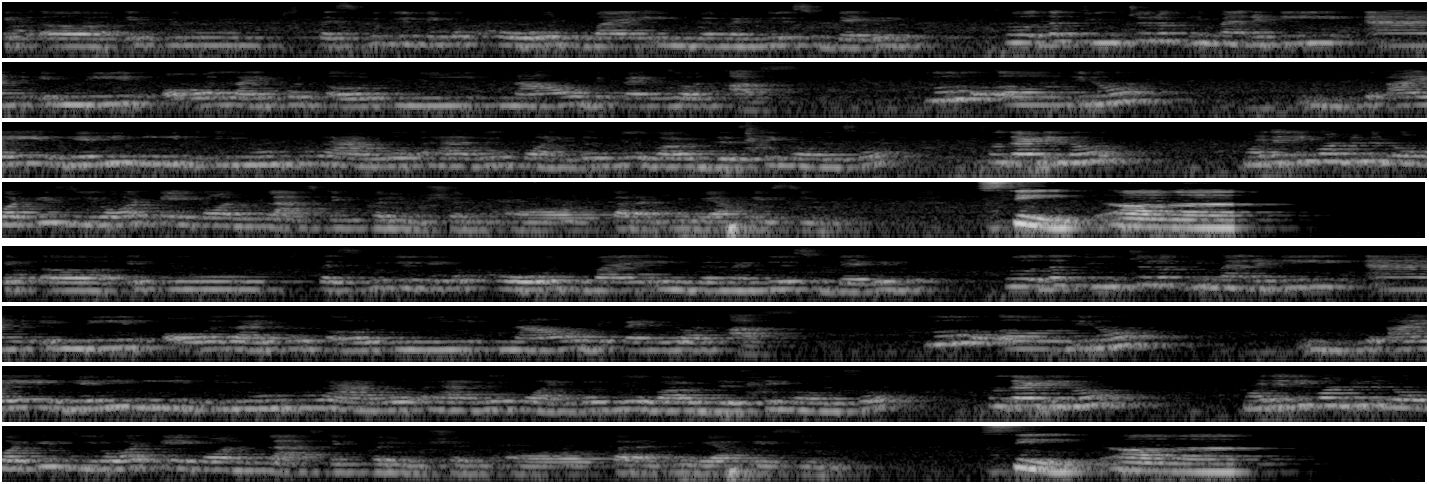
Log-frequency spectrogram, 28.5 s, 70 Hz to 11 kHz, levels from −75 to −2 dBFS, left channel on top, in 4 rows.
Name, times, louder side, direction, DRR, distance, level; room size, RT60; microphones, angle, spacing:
voice 1, 0.0-4.6 5.0-11.1 11.7-12.9 13.6-18.7 19.2-19.8 20.4-25.6, right 1 dB, 25° left, -1 dB, 1.8 m, -37 dB
voice 2, 26.3-27.5, left 7 dB, 80° left, 9 dB, 0.3 m, -25 dB
8.1 x 3.7 x 3.8 m, 0.80 s
head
